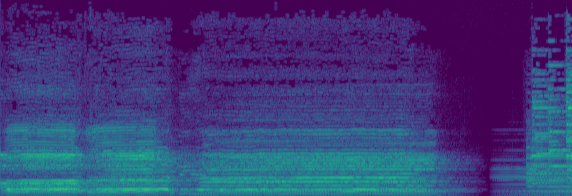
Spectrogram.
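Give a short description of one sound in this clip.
Young men sing together in chorus.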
